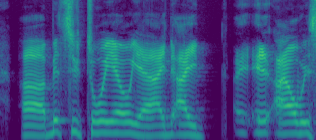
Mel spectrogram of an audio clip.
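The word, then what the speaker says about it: Mitutoyo: like 80 bucks Felix F pronounced as mitsu Toyo like Mitsubishi uh mitsu Toyo yeah I I I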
